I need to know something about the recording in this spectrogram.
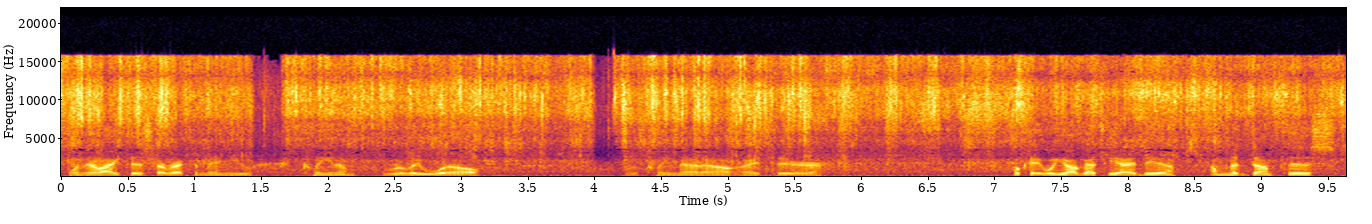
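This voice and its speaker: A man's voice: mid-range voice, slight background noise. A man giving a plain-spoken, folksy how-to demonstration outdoors, repeating his warnings. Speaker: DIY home repair instructor. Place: outdoors beside an air conditioner unit.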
